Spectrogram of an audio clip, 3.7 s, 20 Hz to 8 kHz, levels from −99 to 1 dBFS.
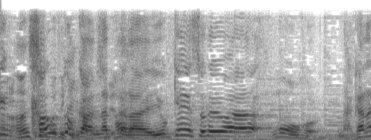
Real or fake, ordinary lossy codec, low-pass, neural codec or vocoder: real; none; 7.2 kHz; none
